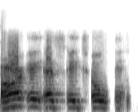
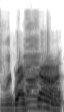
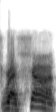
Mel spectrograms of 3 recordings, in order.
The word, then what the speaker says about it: Rashawn: Yeah, how do you spell that? Because I was looking for it, but I couldn't find it. Rashon. It's Rashawn. R-A-S. It's Rashawn.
